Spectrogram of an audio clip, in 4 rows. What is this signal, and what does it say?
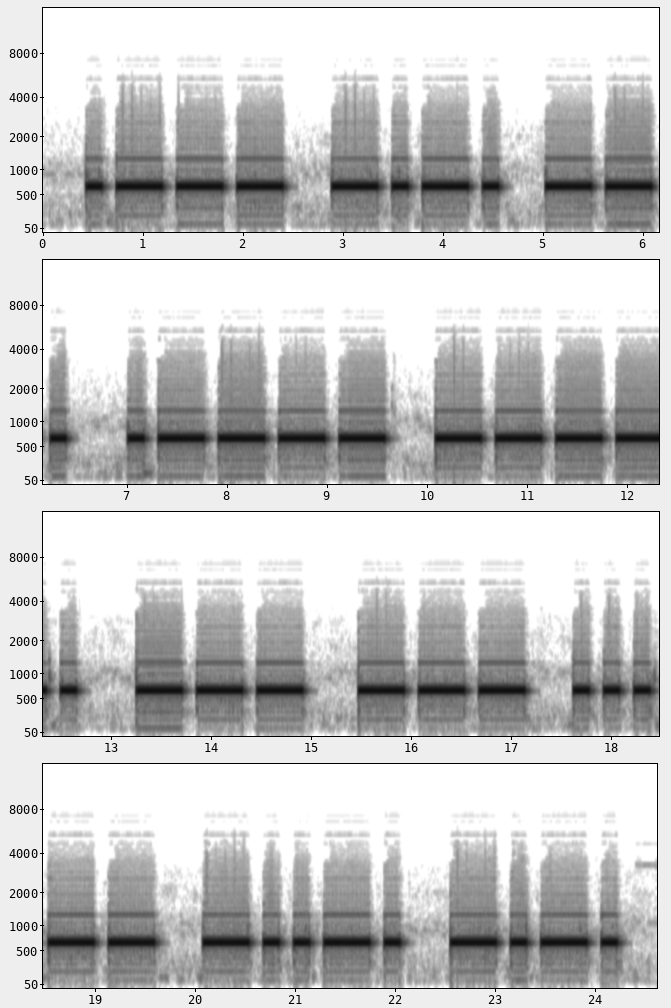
Morse code, heard as a keyed tone, about 8 wpm, 650 Hz. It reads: JCG 19OO3/C
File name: jh8cbh / 2022cw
